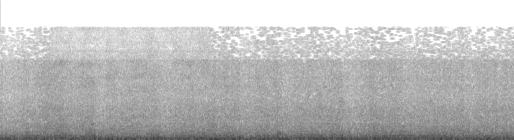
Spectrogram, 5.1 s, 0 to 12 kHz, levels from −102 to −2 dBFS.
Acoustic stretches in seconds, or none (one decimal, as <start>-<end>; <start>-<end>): 0.0-0.5; 2.1-5.1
